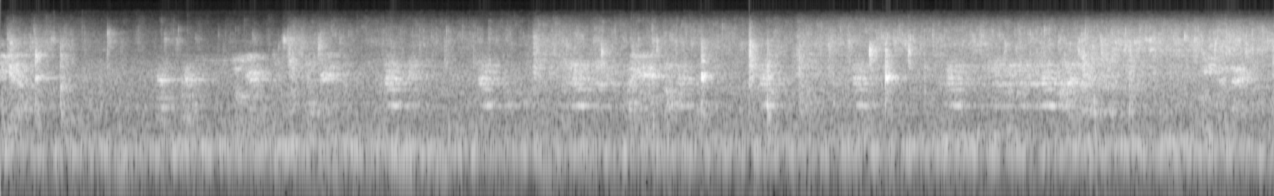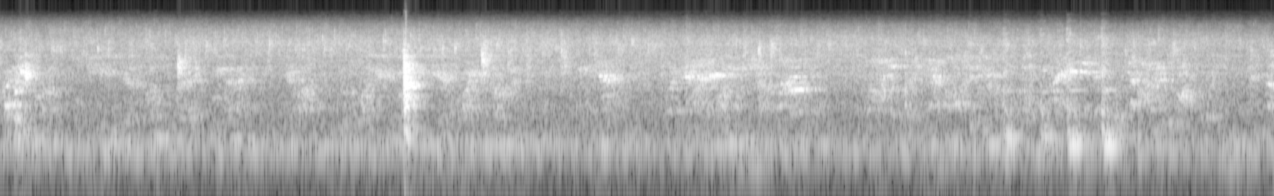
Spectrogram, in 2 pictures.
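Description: Fish fries in hot oil for Tirunelveli meen varuval, a continuous close crackling sizzle with scattered pops and stirring, under moderate background noise throughout.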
